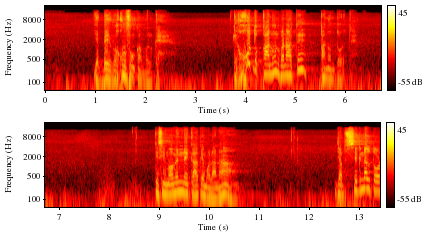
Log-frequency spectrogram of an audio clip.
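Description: A man speaks with feeling into a microphone, his voice amplified in a large room.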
